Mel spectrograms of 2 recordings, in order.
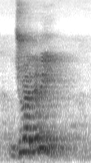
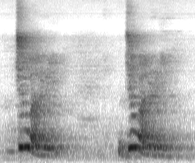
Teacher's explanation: The stress is on the first syllable, and there is the sound ua, that is diphthong.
